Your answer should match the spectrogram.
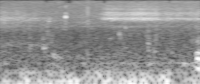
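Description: Low, steady rumble of wind buffeting the microphone, with the faint wash of choppy water around a small open boat.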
